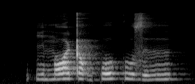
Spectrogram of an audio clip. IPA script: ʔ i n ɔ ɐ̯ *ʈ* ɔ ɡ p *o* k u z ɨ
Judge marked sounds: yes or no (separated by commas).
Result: yes, yes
